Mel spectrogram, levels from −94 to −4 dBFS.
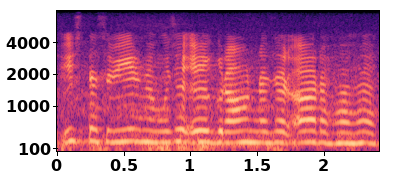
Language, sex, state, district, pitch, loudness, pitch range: Hindi, female, Chandigarh, Chandigarh, 240 Hz, -15 LUFS, 230-245 Hz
